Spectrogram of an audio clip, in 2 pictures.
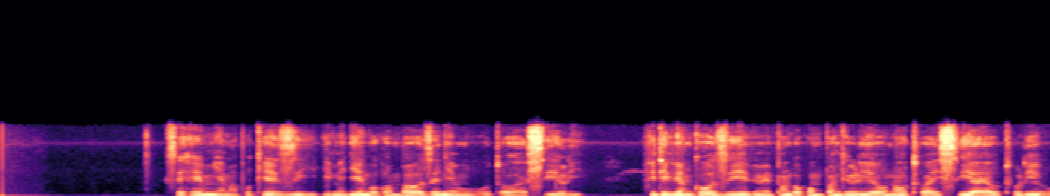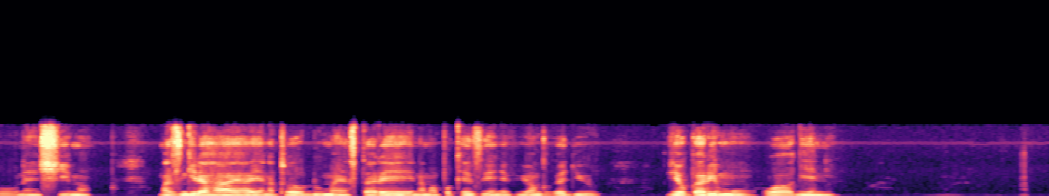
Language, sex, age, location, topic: Swahili, male, 18-24, Dar es Salaam, finance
